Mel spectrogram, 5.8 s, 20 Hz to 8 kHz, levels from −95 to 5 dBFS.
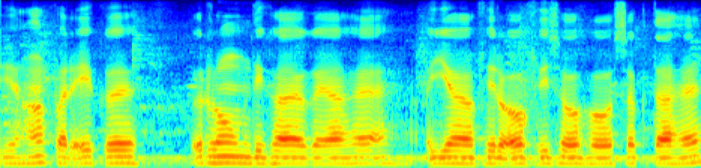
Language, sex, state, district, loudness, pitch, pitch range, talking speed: Hindi, male, Haryana, Charkhi Dadri, -18 LUFS, 110 Hz, 110-115 Hz, 135 wpm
